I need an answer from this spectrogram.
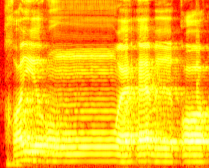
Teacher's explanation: റായിൻ്റെ തൻവീൻ ശേഷമുള്ള വാവിൽ ലയിപ്പിച്ച് മണിക്കണം.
